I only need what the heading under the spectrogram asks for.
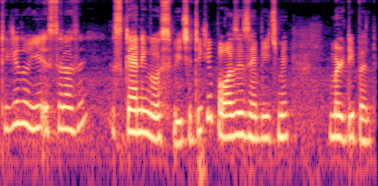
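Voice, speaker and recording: A woman giving a methodical, explanatory medical lecture, often pausing to check in with her students. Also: medium pitch, expressive. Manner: methodical, keeps checking in with "ठीक है".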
